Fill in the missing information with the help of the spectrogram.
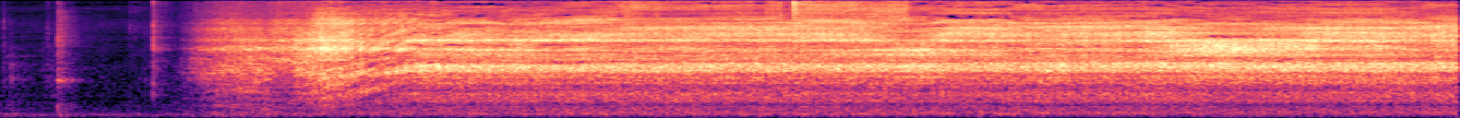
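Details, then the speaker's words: Indirect retainer bonding, demonstrated on a large model: a dental handpiece starts up into a steady high-pitched hissing whir while polishing the teeth before etching. "и пациент приходит к вам на приём вы начинаете полировать зубы"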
